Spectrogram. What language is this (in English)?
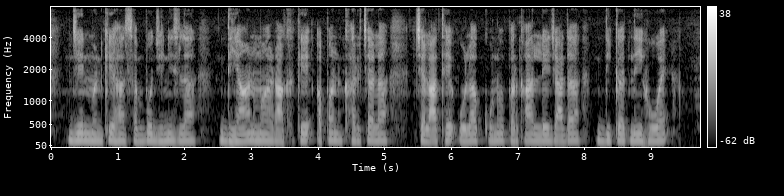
Chhattisgarhi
